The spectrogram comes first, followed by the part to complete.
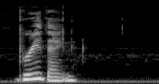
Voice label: "BREATHING", English; 3000 words

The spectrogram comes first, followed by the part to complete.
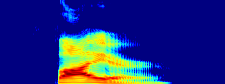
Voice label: "FIRE", English; 3000 words

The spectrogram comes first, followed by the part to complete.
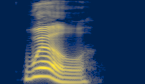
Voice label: "will", English; 3000 words

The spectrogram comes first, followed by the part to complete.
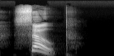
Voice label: "SOAP", english; 3000 words

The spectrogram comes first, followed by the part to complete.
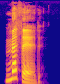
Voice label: "method", English; 3000 words

